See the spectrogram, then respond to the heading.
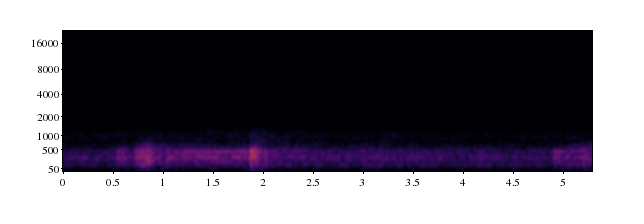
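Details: Real ventilated patient, chest auscultated: muffled breath sounds with musical, whistling tones over ventilator breaths; wheezing.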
